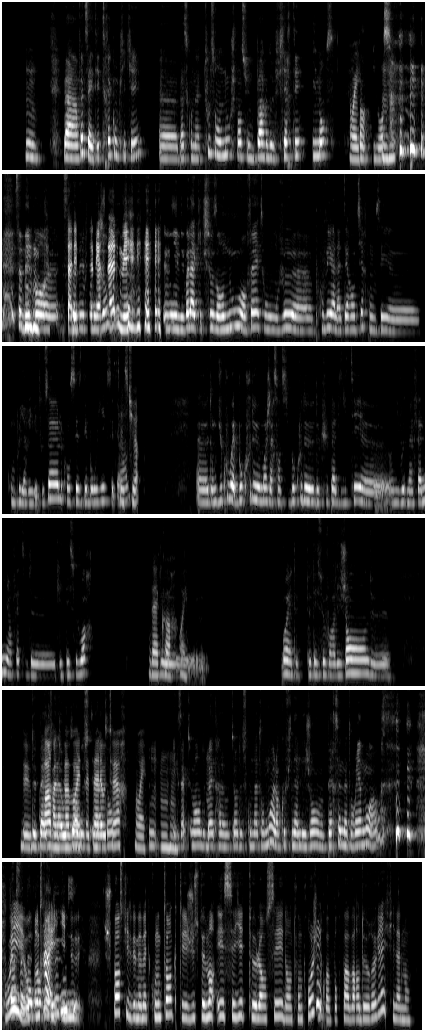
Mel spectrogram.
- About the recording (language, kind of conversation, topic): French, podcast, Comment gères-tu le dilemme entre sécurité financière et passion ?
- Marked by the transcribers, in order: chuckle; chuckle; drawn out: "De"; chuckle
